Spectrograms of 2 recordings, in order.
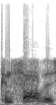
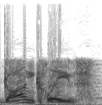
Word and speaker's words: Gonçalves: I admit, I only know this because my wife's Portuguese, but it's pronounced Gonçalves, right? And so, because the C has a little stupid S thingy under it, I don't even know what it's called. But I think he said Gonclaves.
